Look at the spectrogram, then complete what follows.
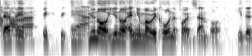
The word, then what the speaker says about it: Ennio Morricone: Ennio Morricone.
